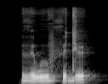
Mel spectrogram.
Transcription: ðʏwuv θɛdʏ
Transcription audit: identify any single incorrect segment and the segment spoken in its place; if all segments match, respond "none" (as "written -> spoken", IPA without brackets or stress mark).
ɛ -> ʏ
